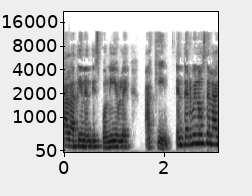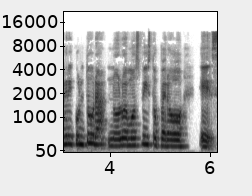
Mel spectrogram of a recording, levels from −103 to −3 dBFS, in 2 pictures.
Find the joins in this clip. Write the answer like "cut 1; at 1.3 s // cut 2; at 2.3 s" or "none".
none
